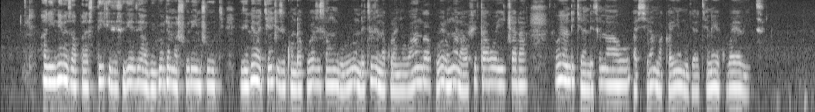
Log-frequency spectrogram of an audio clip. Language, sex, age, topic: Kinyarwanda, female, 18-24, education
